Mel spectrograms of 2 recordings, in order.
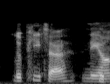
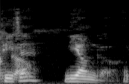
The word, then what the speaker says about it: Lupita Nyong'o: Lupita Nyong'o. – Lupita Nyong'o. Okay, Lupita Nyong'o.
